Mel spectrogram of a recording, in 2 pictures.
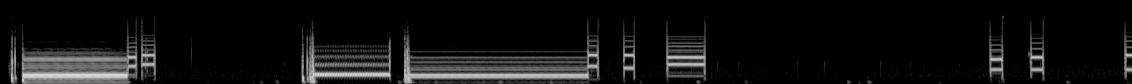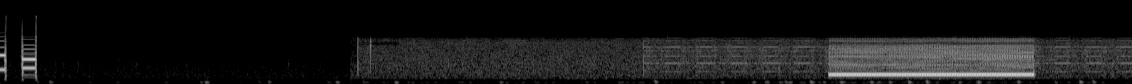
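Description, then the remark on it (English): Steady telephone tones give way to a few quick touch-tone dialing beeps as 960 is dialed over the ContelNet on an Atlanta to Chicago connection, then a hissy, buzzing line and the loud electronic modern ring of the 960 PBX near the end. No one speaks. “Here's 960 being dialed at a time when the Atlanta to Chicago connection was available, and so we stayed within the ContelNet, going directly to the PBX, which has a modern ring.”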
